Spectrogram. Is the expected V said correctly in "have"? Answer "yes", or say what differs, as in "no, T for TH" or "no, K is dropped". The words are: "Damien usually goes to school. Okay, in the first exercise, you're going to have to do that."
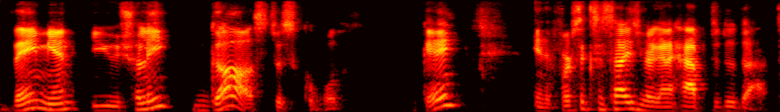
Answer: no, P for V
